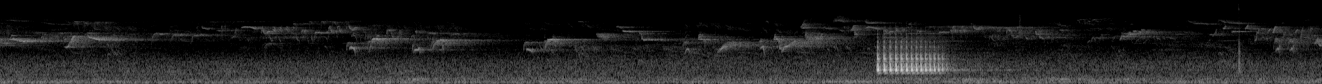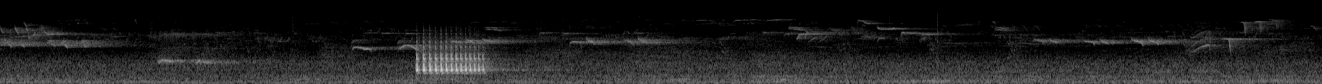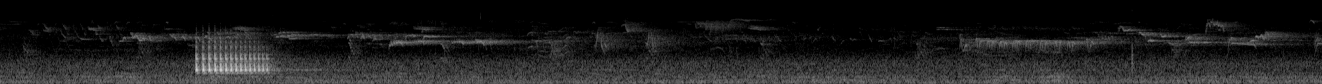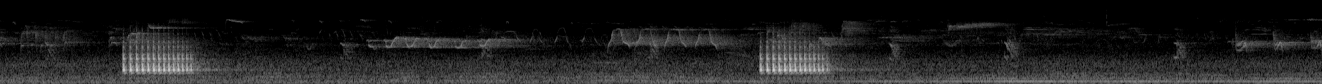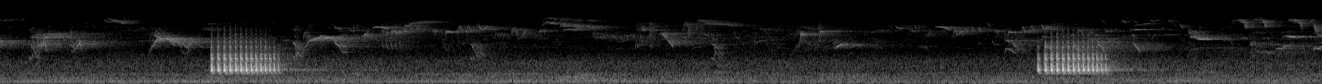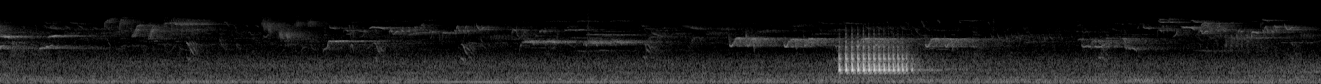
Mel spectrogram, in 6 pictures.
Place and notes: {"title": "Warburg Nature Reserve - Greater Spotted Woodpecker drumming with a Jetplane", "date": "2017-02-16 08:10:00", "description": "Just as I arrived in the car park at the reserve on a lovely clear but cold morning with mist in the vally, the woodpecker started his territorial pecking on an old dead oak branch 30feet above me.Sony M10 with Rode Videomic ProX.", "latitude": "51.59", "longitude": "-0.96", "altitude": "107", "timezone": "GMT+1"}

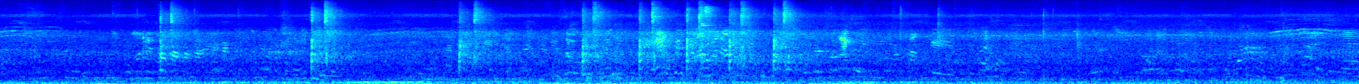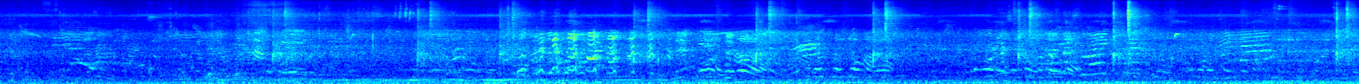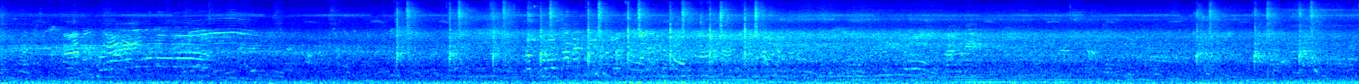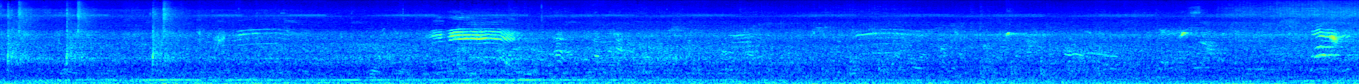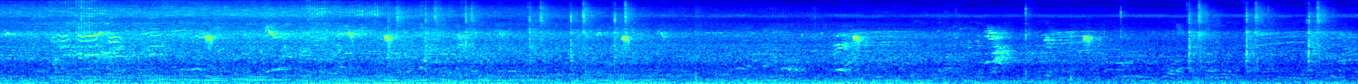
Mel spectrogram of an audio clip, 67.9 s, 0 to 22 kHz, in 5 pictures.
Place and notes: {"title": "雲南文化公園, Zhongli Dist., Taoyuan City - in the Park", "date": "2017-07-10 16:28:00", "description": "birds sound, In the Park, Traffic sound", "latitude": "24.93", "longitude": "121.25", "altitude": "172", "timezone": "Asia/Taipei"}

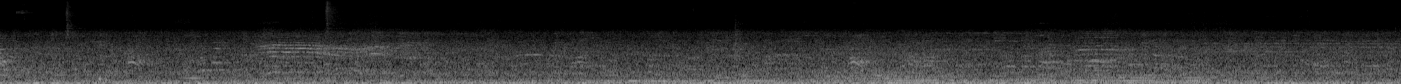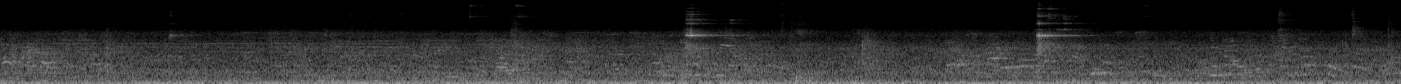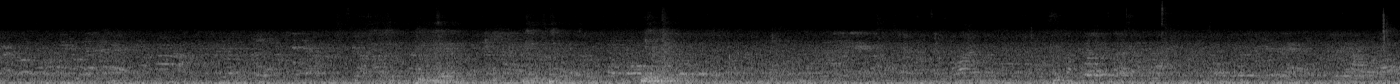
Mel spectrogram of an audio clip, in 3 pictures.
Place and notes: {"title": "Yilan Station, Yilan City - In the station lobby", "date": "2014-07-05 11:01:00", "description": "In the station lobby, Voice message broadcasting station, A lot of tourists\nSony PCM D50+ Soundman OKM II", "latitude": "24.75", "longitude": "121.76", "altitude": "12", "timezone": "Asia/Taipei"}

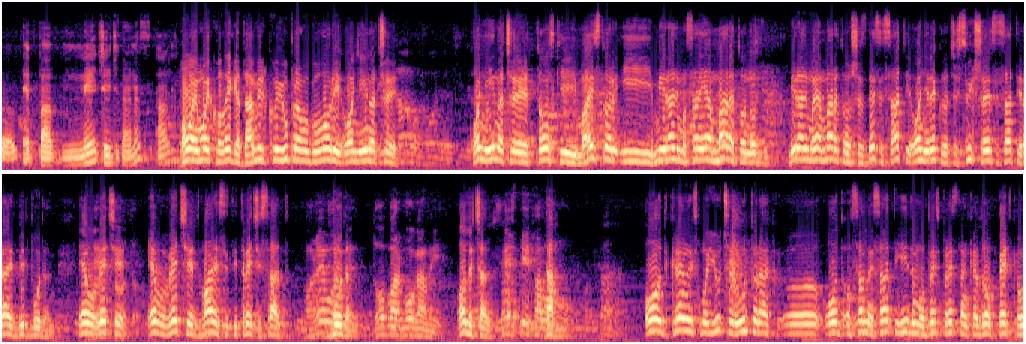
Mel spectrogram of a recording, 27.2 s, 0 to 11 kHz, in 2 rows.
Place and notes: {"title": "Rijeka, Croatia, Archive - Radio 051 Interview, Brijačnica", "date": "1994-02-02 12:15:00", "description": "Radio 051 interviews in the streets of Rijeka in 1994.\nInterviews was recorded and conducted by Goggy Walker, cassette tape was digitising by Robert Merlak. Editing and location input by Damir Kustić.", "latitude": "45.33", "longitude": "14.44", "altitude": "15", "timezone": "GMT+1"}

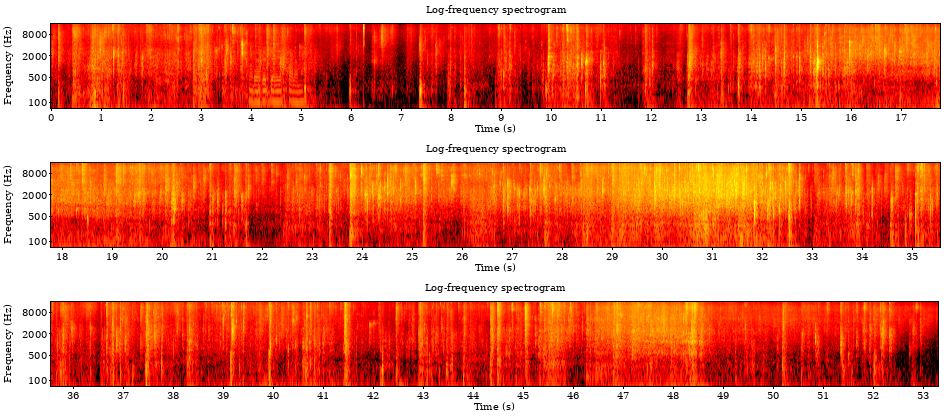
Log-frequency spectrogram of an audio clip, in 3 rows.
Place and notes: {"title": "Saint-Martin Le Vinoux, France - Cement mine", "date": "2017-03-26 10:15:00", "description": "We are exploring an underground cement mine. Especially, we are trying to reach an upper level, using a dangerous chimney. Small cements rocks are falling from everywhere.", "latitude": "45.20", "longitude": "5.72", "altitude": "311", "timezone": "Europe/Paris"}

